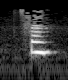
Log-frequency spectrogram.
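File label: "三", Mandarin Chinese; chinese-flashcards; hsk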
